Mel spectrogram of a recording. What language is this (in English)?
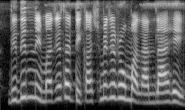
Marathi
